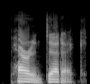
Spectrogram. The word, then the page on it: Parenthetic: American English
